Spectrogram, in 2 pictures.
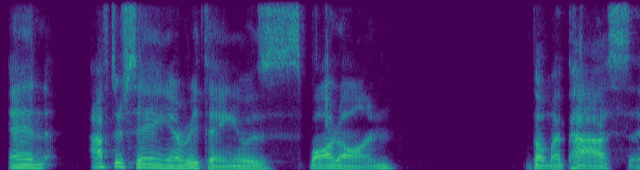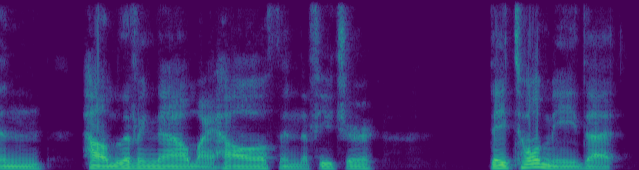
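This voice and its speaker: A man's voice: on the low side, no room sound. A man from Canada and Hong Kong talking candidly and informally in a question-and-answer vlog. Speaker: tattoo artist and vlogger.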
